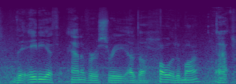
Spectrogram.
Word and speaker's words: Holodomor: 2012 to 2013, the 80th anniversary of the Holodomor. That's right. Did I pronounce that correctly?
